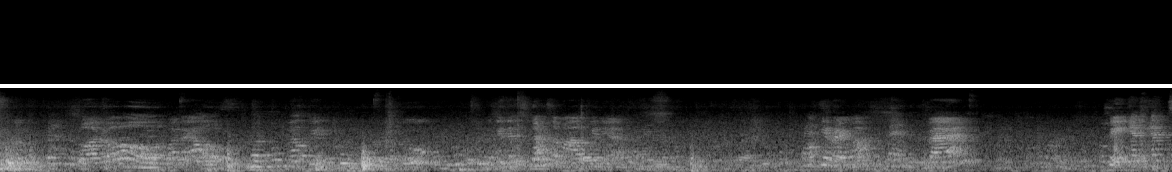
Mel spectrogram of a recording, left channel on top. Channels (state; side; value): silent; left; digital silence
